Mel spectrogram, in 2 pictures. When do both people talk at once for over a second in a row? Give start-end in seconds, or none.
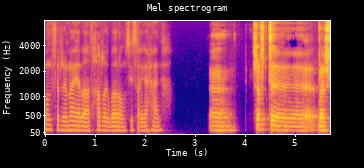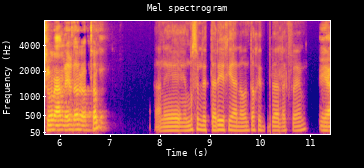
none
